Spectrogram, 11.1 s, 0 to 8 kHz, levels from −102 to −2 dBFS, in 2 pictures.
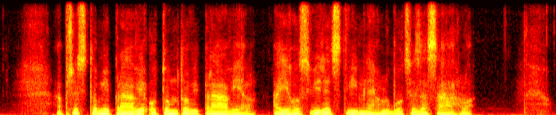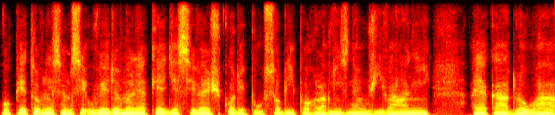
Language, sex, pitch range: Czech, male, 90-100 Hz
